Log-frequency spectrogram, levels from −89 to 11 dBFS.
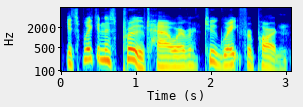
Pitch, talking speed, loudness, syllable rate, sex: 150 Hz, 155 wpm, -18 LUFS, 5.0 syllables/s, male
